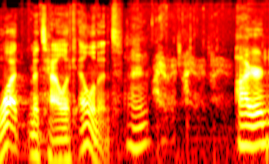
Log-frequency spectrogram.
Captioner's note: whispers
